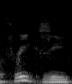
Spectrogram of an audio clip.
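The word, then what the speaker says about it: freqz: going to use the the fr eqz or freak z command as it's often pronounced and this says we're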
